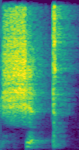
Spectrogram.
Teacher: We're not aware that we're doing it, but if we're really angry and we say shit, right? We're doing an ejective T.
